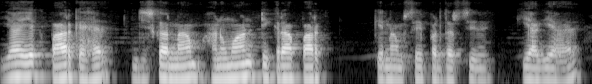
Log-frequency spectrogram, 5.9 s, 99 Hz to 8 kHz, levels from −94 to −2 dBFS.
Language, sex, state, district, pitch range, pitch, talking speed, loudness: Hindi, male, Jharkhand, Deoghar, 120-135 Hz, 125 Hz, 160 wpm, -19 LUFS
